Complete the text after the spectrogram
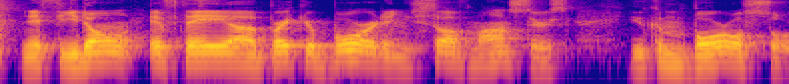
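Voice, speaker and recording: A man speaks at a medium pitch. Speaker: YouTuber presenting a card game deck. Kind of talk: tutorial. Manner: hesitant, many fillers.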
